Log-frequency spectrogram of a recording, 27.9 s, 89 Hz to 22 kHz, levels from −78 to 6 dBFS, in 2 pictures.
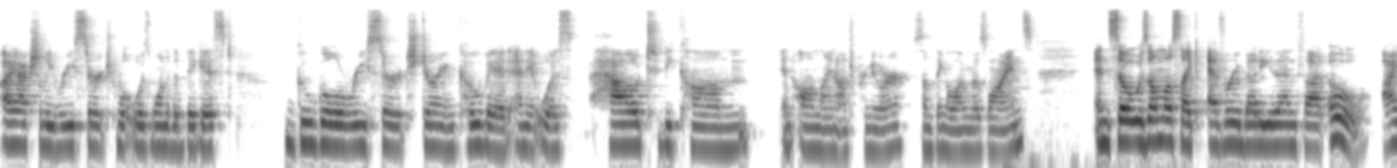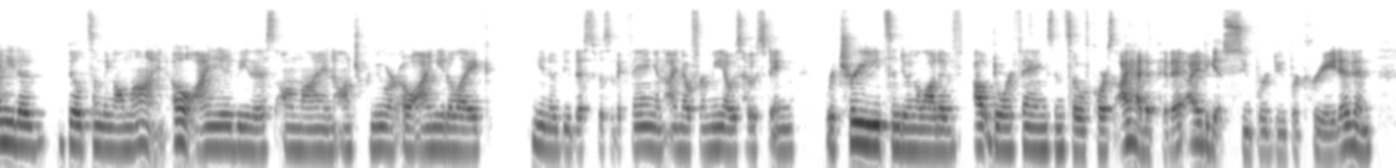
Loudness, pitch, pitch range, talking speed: -25 LUFS, 175 Hz, 165-190 Hz, 200 wpm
